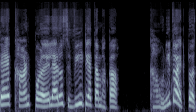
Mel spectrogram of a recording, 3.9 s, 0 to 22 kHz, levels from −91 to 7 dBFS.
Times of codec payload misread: none

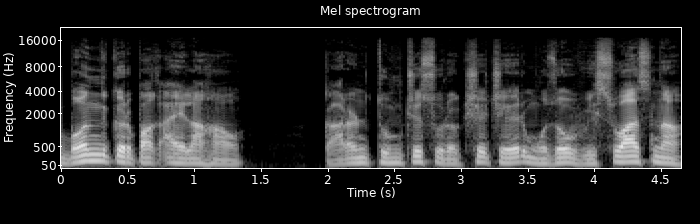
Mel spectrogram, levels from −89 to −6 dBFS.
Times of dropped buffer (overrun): none

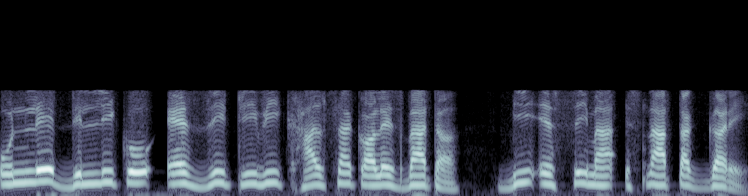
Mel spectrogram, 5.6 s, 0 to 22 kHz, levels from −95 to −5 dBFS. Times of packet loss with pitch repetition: none

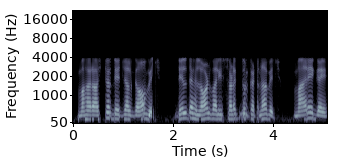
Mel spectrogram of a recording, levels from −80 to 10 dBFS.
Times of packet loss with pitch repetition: none

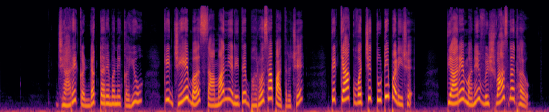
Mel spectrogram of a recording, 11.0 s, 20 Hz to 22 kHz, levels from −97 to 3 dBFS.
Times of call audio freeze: none

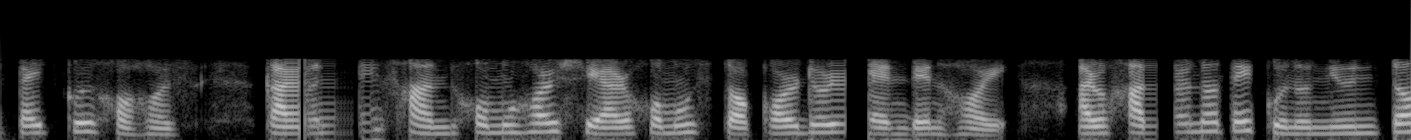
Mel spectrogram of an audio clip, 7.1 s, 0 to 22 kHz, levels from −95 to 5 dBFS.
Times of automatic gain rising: none

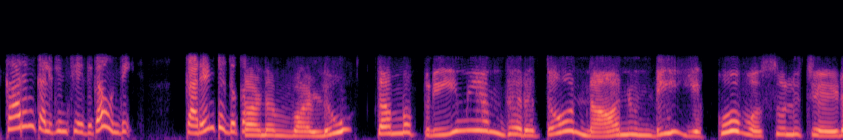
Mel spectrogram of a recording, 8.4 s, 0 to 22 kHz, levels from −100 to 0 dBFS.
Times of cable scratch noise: none

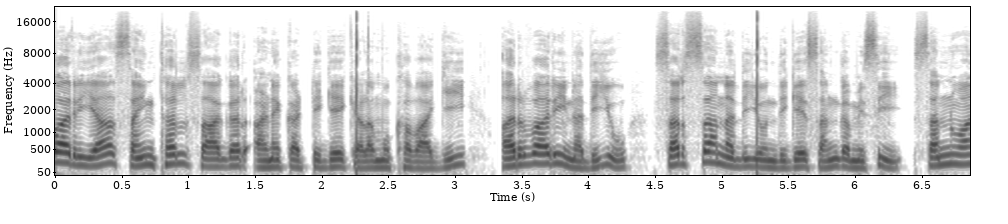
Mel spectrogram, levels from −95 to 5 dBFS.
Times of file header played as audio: 2.26, 5.26

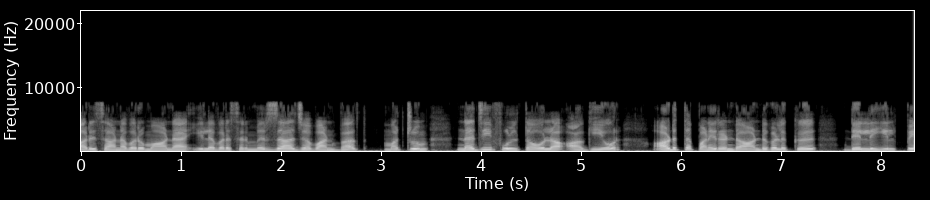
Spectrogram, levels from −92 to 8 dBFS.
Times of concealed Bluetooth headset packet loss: 4.13, 5.28

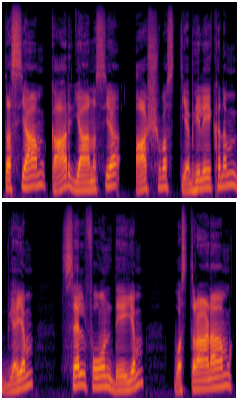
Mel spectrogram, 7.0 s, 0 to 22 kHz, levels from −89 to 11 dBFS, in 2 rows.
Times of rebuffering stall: none

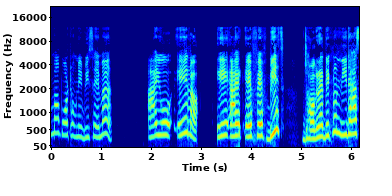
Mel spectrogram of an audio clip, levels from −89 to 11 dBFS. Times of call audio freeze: none

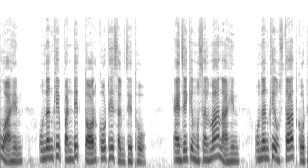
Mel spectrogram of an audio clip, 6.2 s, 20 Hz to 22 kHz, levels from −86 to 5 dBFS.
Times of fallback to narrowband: none

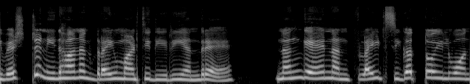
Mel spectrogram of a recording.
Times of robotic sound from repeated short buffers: none

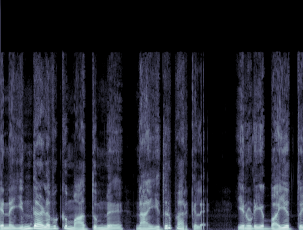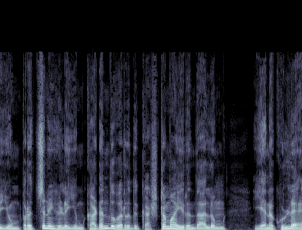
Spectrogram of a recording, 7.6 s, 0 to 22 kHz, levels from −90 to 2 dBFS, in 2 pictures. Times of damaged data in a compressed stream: 1.51-1.53, 4.31

